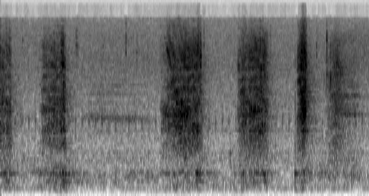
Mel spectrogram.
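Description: A clay rib smooths the joints of a clay slab pitcher, making soft, close rasping strokes in a slow, repeated rhythm of about five passes.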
